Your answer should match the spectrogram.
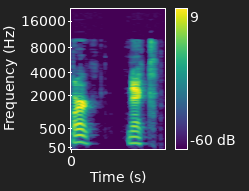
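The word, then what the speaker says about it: Brknk: leader turn to me my name is pronounced Burke Nick and spelled b-r-k-n-k and I'm Larry Weaver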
